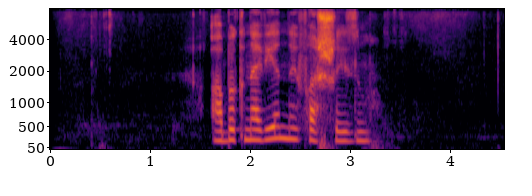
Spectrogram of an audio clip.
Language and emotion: Russian, neutral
